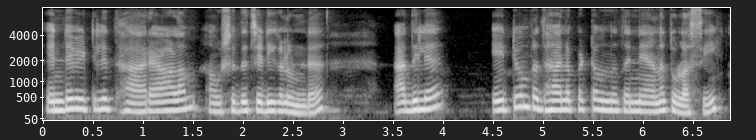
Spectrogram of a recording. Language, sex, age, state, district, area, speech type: Malayalam, female, 30-45, Kerala, Thiruvananthapuram, rural, spontaneous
